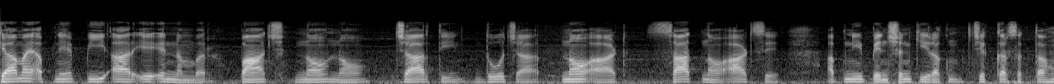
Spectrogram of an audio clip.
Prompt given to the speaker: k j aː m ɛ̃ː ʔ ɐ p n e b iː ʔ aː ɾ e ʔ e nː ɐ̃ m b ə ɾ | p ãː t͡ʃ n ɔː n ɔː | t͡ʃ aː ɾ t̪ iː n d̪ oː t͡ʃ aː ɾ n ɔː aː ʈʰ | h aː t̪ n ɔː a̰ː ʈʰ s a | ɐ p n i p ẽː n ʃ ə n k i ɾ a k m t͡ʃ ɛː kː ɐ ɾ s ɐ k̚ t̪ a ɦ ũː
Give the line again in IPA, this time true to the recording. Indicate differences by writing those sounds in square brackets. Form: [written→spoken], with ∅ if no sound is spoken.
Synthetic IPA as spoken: k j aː m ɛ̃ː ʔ ɐ p n e [b→p] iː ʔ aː ɾ e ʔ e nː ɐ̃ m b ə ɾ | p ãː t͡ʃ n ɔː n ɔː | t͡ʃ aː ɾ t̪ iː n d̪ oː t͡ʃ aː ɾ n ɔː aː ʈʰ | [h→s] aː t̪ n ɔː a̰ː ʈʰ s [a→e] | ɐ p n i p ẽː n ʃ ə n k i ɾ [a→ɐ] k m t͡ʃ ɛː kː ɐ ɾ s ɐ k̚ t̪ a ɦ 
